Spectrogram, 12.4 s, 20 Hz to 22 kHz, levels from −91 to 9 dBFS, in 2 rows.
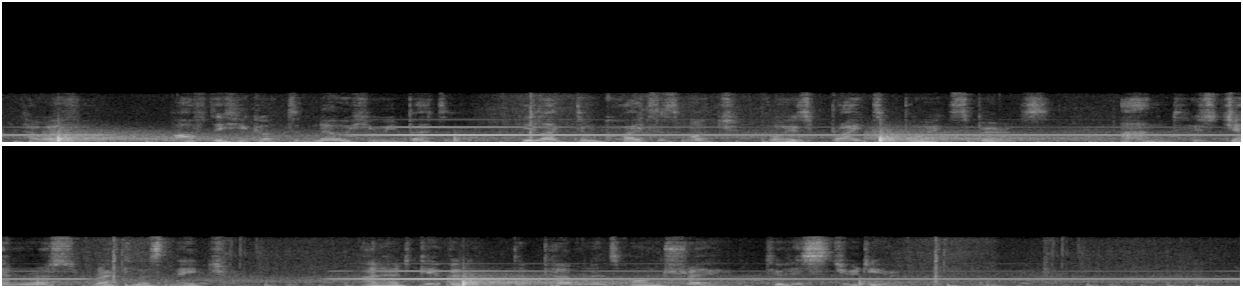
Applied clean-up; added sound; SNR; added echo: none; Gunshot, gunfire + Wind instrument, woodwind instrument; -4 dB; none.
